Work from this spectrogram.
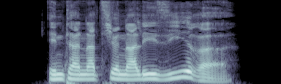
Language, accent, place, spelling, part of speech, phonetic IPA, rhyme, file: German, Germany, Berlin, internationalisiere, verb, [ɪntɐnat͡si̯onaliˈziːʁə], -iːʁə, De-internationalisiere.ogg
- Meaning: inflection of internationalisieren: 1. first-person singular present 2. singular imperative 3. first/third-person singular subjunctive I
